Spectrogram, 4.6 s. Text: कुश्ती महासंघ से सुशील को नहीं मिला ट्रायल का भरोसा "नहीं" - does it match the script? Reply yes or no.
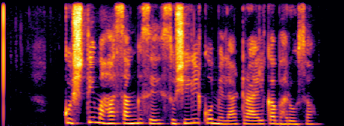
no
